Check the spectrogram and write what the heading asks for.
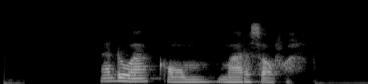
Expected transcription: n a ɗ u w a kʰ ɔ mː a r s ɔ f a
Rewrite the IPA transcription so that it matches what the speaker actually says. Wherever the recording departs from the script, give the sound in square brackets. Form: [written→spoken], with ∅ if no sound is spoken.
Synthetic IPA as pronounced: n a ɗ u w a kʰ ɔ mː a [r→ɾ] s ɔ f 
